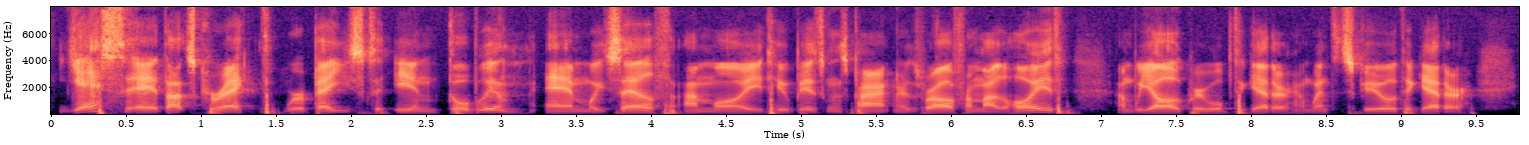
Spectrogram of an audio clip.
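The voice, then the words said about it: Irish accent. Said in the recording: “judging by your accent, I'm guessing you're in Ireland”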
